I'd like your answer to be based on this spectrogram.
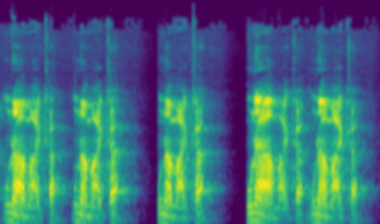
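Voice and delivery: "una hamaca" with the two a's fused into one; vowels merged. Shown as a demonstration. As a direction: say "una hamaca" softly as "unamaca". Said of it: "misma vocal seguida, se fusiona".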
